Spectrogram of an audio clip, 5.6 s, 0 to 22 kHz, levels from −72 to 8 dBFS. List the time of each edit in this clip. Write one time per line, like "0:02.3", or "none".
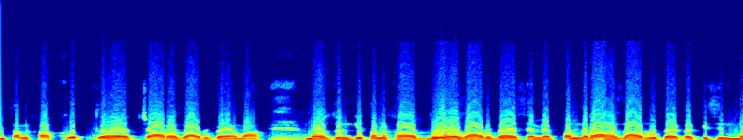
none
